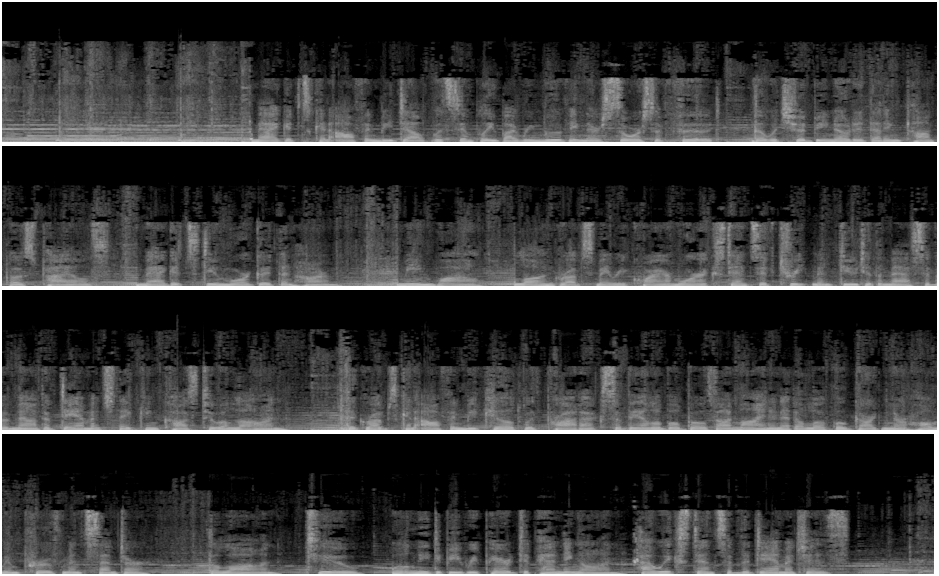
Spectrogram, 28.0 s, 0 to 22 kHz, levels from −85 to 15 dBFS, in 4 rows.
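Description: Gain pumping runs through the whole recording: the gain ducks by around 20 dB under each loud sound, with loud and soft parts squashed together. Unlike a noise gate, it turns the level down rather than cutting to silence, likely from a fast limiter fighting excessive input gain.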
